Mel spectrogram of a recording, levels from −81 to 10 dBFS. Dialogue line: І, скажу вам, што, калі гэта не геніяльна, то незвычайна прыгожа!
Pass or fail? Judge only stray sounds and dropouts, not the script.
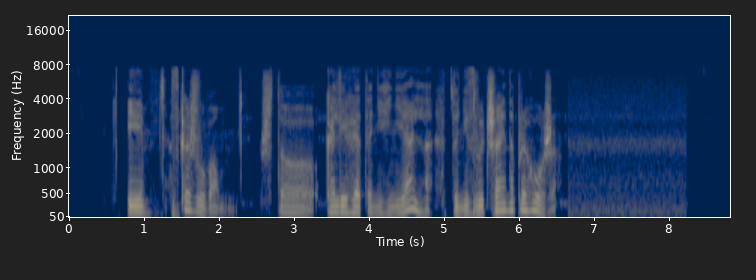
pass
